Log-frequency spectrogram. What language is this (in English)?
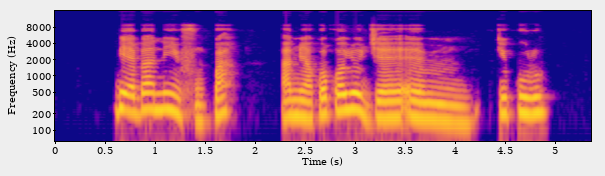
Yoruba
